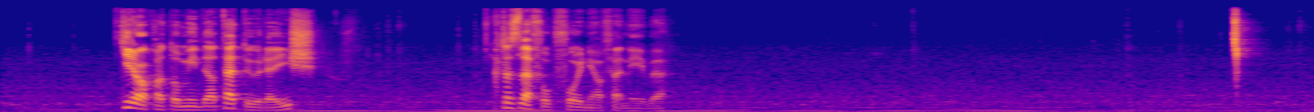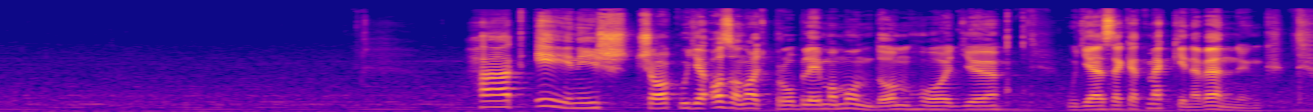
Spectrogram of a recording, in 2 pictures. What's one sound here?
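A man speaks casually into a close microphone, in bursts with pauses.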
